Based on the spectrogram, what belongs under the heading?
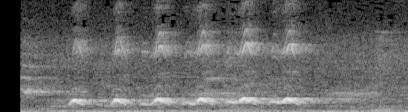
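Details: An Asian koel in R.S. Pura, Jammu and Kashmir, sings a quick run of six clear, slightly rising notes, about five per second, over a faint low background hum.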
